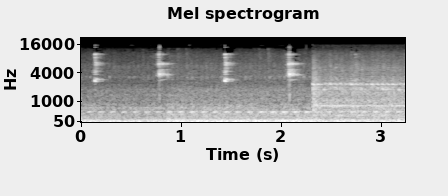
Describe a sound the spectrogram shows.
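A bus's warning chime beeps in quick repeats.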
